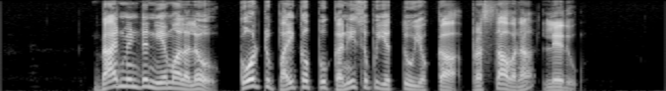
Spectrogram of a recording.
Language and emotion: Telugu, neutral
